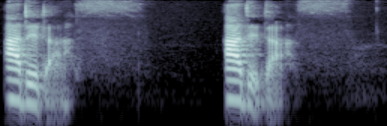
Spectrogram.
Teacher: So there you can see we're actually stressing the 3rd syllable rather than the 2nd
